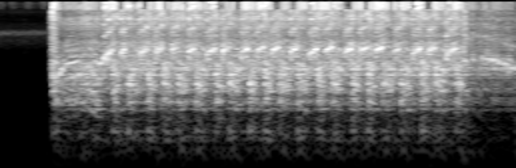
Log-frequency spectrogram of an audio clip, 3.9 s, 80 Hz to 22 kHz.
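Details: 1998 Ford Ranger 4.0 with a new fuel pump, fuel pressure reading 55 psi while cranking: steady, even starter churn at about four turns a second with no catches or grinding, turning over without firing; normal cranking.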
